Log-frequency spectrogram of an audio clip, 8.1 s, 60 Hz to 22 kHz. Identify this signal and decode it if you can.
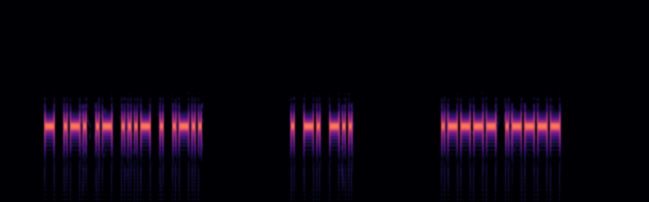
Morse code, heard as a keyed tone, about 30 wpm, 550 Hz. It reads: TRAVEL END 11
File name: Ultimate Word List / 30WPM Ultimate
